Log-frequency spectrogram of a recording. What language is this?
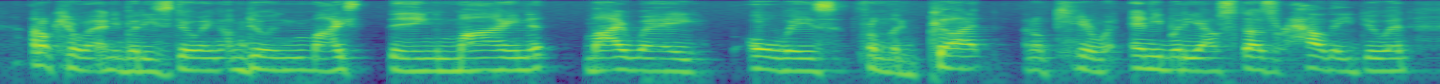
English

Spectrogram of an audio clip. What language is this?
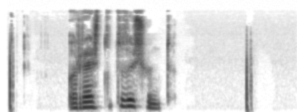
Galician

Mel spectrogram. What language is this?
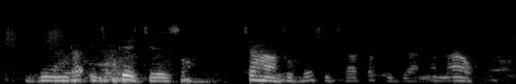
Kinyarwanda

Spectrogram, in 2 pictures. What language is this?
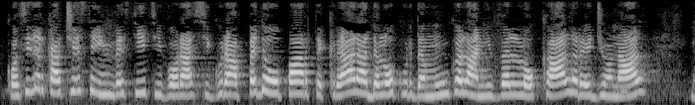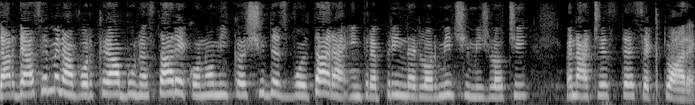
Romanian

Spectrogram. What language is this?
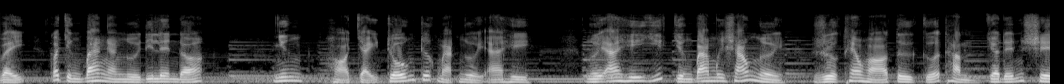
Vietnamese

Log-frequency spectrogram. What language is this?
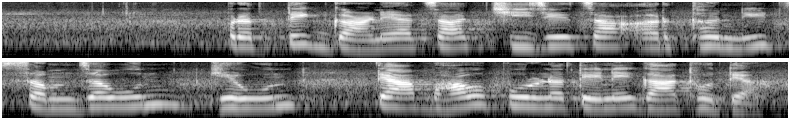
Marathi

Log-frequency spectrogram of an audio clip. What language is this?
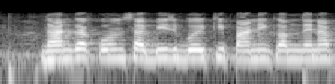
Magahi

